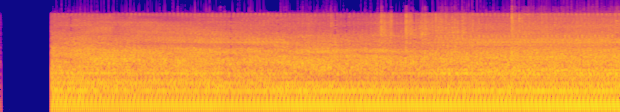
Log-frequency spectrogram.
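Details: Curb-found Snapper SPX mower, reported to have no compression and found with no oil, started up: loud, uneven, lumpy chugging at fast idle with oil coming out of the carburetor and smoke. Rough running from a scored, low-compression cylinder.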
